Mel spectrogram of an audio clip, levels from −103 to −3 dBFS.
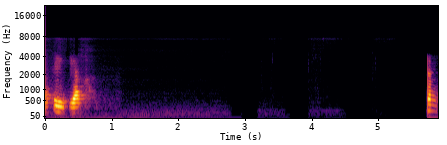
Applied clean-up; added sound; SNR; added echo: neural mask model DeepFilterNet 3.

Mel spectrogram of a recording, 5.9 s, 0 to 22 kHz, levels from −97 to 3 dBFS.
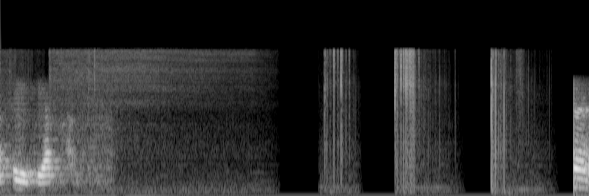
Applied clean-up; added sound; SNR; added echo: none; Hiss; 17 dB; reverberation time 0.5 s.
